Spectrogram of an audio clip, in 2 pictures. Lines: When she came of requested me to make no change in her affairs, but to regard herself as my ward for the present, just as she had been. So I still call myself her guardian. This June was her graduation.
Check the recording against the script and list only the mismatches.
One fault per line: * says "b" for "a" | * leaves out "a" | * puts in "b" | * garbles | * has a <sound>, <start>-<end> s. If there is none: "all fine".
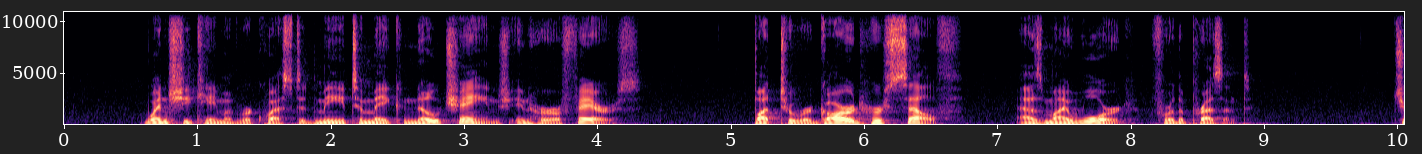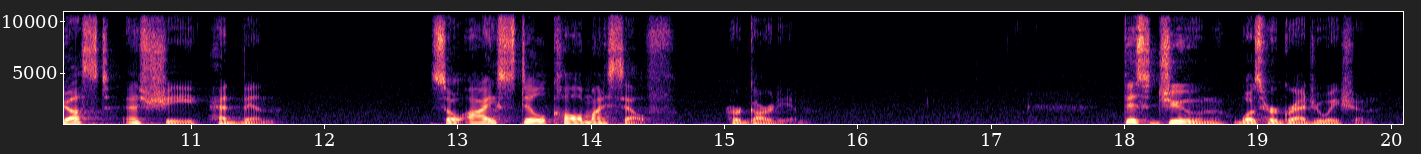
all fine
